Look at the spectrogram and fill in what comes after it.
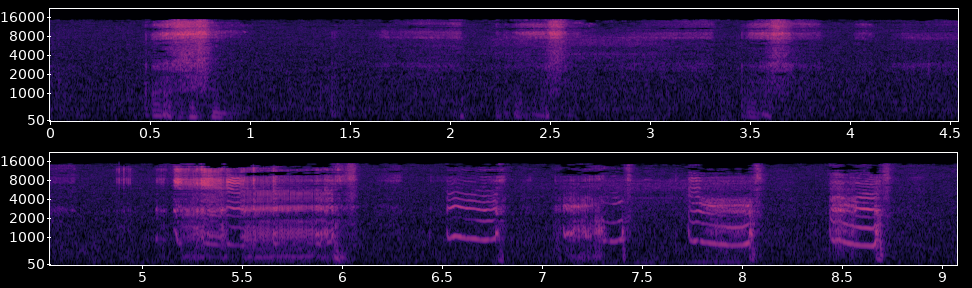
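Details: Pug puppy Batman, second night, crying with hoarse breathy squeals that turn into short, high, sharply bent yelps repeated roughly twice a second, against a faint hissing background.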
